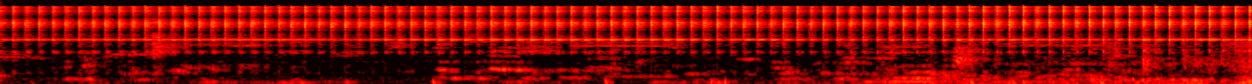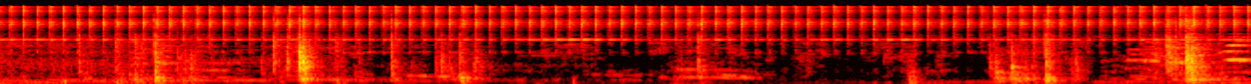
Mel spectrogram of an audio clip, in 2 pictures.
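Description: Kobelco common-rail diesel injector ticking rapidly and evenly as its solenoid is pulsed on a test bench, with a few louder knocks and clicks about halfway through and near the end.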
